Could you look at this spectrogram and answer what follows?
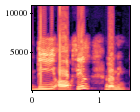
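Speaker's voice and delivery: slow demo with "the" said as long "dee" before ox; dee before vowel. Shown as a demonstration. Teacher demonstrating to class: "the" as "dee", slowly. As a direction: stretch "the" into "dee" and read slowly. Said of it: "इससे पहले दी बोलते हैं".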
